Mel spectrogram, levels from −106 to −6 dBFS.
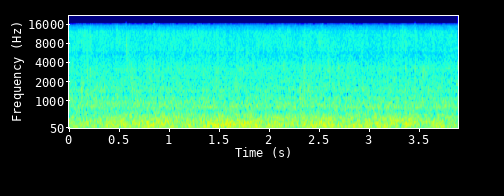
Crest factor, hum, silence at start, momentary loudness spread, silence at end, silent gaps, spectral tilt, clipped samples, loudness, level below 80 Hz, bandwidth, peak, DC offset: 16 dB; none; 0 s; 1 LU; 0 s; none; -3.5 dB/octave; under 0.1%; -43 LUFS; -56 dBFS; 16 kHz; -28 dBFS; under 0.1%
